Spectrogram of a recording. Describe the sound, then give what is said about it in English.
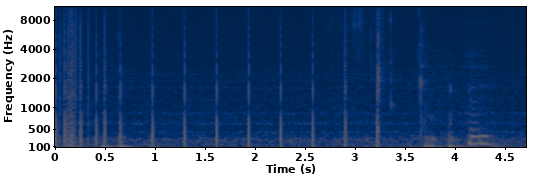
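Low electrical hum of static on a recording runs steadily underneath a rapid, regular series of sharp static clicks, crackling like interference on the line; faint and continuous, with no clear voices. “And I found out that, I'm sorry, this fucking static is irking me.”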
